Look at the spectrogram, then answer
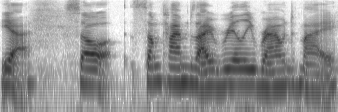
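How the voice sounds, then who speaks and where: With an American accent, a woman speaks at a very slow pace in a monotone, flat intonation and fairly low pitch, with audible room echo around her. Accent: slight Canadian-sounding vowels at times. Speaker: podcast co-host. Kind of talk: casual chat.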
